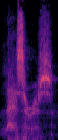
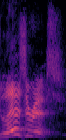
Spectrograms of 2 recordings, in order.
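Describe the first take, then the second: First: It is said softly. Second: It is said loudly.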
